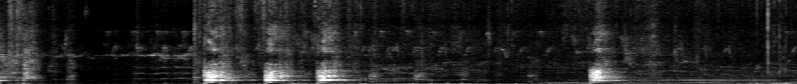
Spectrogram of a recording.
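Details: German Shepherd dog giving a quick run of three sharp barks about half a second apart, then a single later bark, with a steady low hum and faint background noise.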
